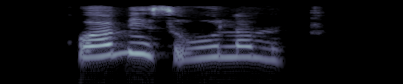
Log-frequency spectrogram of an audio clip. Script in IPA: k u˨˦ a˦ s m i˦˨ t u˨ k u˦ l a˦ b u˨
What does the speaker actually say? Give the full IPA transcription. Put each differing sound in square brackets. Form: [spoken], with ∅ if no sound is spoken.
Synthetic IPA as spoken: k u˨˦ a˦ [∅] m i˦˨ [s] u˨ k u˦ l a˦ [m] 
